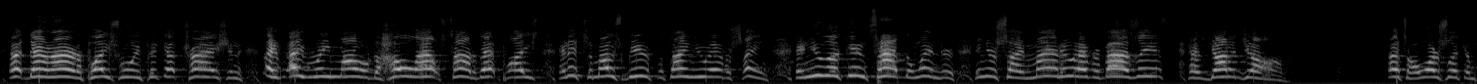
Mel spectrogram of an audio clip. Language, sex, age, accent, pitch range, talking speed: English, male, 20-39, American, 275-355 Hz, 205 wpm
